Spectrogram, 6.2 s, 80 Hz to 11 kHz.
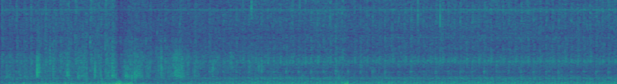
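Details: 1967 Volkswagen dune buggy, restarted after a first ride following a non-running purchase: even, throaty putter at idle with no knocks, misses or squeals; sounds smooth, good to go.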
